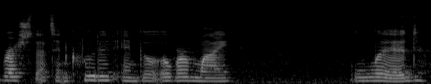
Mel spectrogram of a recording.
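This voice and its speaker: Bright-voiced woman giving a makeup tutorial. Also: sits low, fairly even intonation, slow pace, a little hiss or hum. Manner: instructional, talking while demonstrating. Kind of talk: casual step-by-step makeup tutorial.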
